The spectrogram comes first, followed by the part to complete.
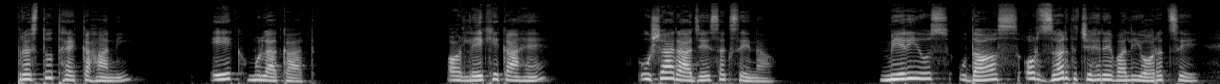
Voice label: hindi audiobooks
